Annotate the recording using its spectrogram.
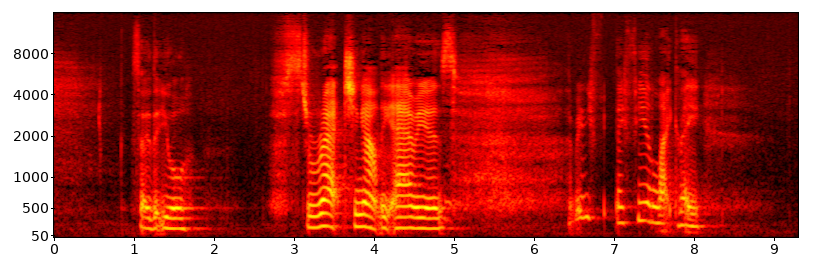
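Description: A woman speaks calmly and clearly into a close microphone, guiding slowly.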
